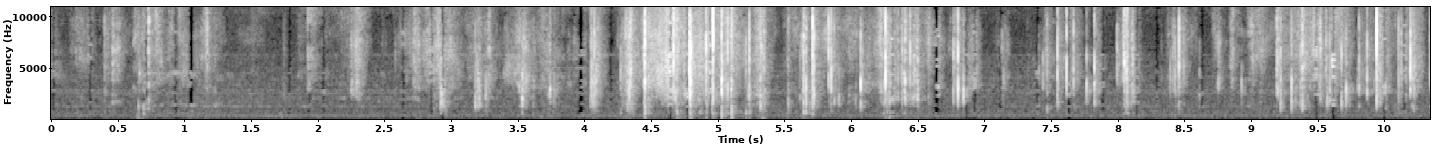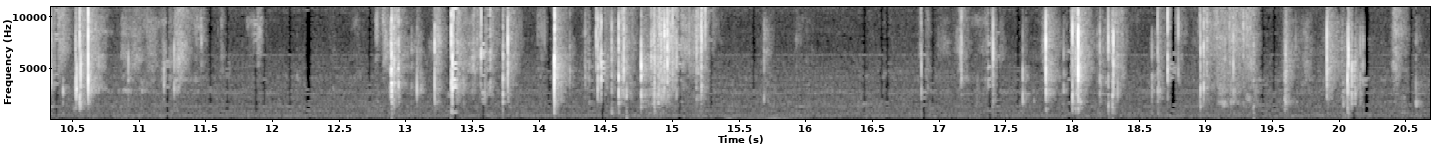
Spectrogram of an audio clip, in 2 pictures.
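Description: Trading cards and their plastic sleeves being handled on a table: irregular crinkling rustles and small clicks, busiest about four to seven seconds in and again after thirteen seconds, with a quiet spell around eleven seconds.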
